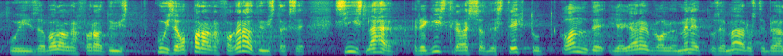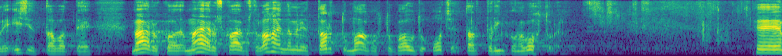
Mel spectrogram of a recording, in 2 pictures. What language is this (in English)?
Estonian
